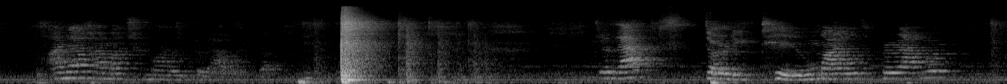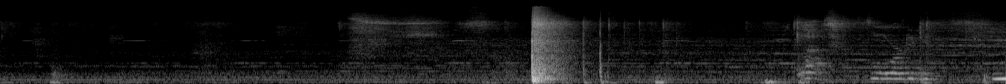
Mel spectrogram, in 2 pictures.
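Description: Two sharp impacts about twelve seconds apart, a thrown ball hitting something hard, with a few lighter knocks and murmured voices between them.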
